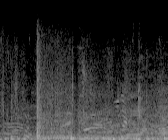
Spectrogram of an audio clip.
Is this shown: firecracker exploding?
yes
